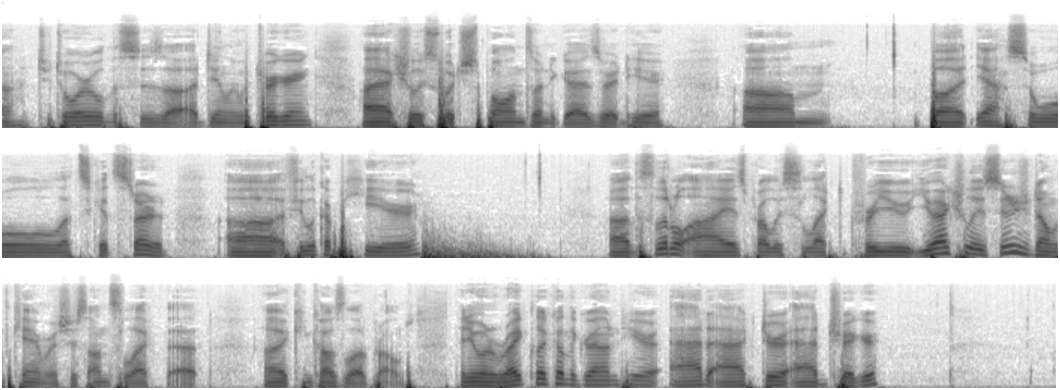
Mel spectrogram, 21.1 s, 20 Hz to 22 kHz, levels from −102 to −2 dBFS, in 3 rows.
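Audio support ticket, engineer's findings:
Nothing stood out on listening that would need to be logged against this ticket.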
